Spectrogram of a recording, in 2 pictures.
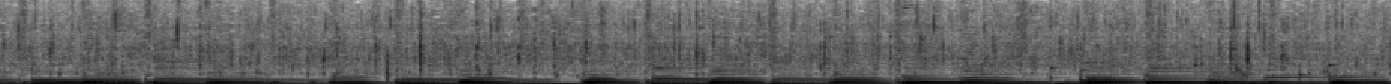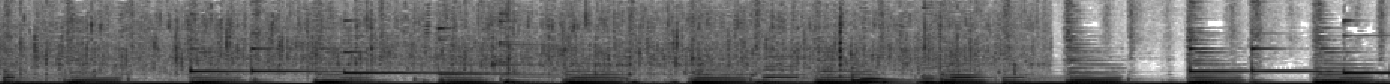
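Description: Tomato wedges sizzling as they fry in hot oil in a wok, under background music with steady sustained notes and a bass line. The sizzle stops near the end, leaving only the music.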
